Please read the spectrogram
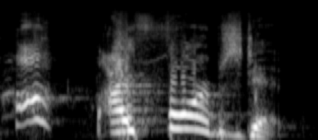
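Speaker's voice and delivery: winner's delighted gasp, drawn out; triumphant gasp. Retold or imitated. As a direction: gloat over the win with a gasp. Woman wins the raffle.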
